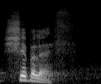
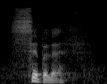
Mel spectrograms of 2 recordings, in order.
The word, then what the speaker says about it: Shibboleth: When he said, "No," denying his true identity, they said to him, "Then say Shibboleth." And he said, "Sibboleth," for he could not pronounce it.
